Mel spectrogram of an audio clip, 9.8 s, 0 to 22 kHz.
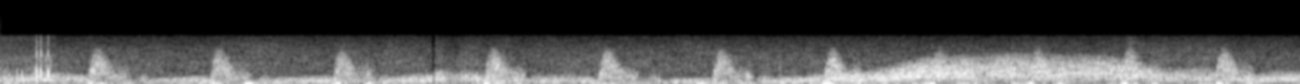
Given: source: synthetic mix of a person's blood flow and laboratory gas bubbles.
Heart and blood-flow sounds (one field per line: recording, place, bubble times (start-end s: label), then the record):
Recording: Doppler ultrasound of blood flow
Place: subclavian vein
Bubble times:
0.00-0.41 s: bubbles
From the record:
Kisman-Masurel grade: 223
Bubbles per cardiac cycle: several, 3 to 8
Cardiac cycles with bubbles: 10 to 50%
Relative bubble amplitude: loud (0.450 to 0.775)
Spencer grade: 2 (many but less than half of the cardiac periods contain bubble signals, singularly or in groups)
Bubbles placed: anywhere in the cardiac cycle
